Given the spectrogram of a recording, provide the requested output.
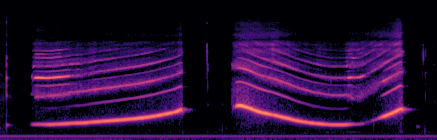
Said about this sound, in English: Slide whistles. They're pretty funny. Weird little dorky funny sound.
